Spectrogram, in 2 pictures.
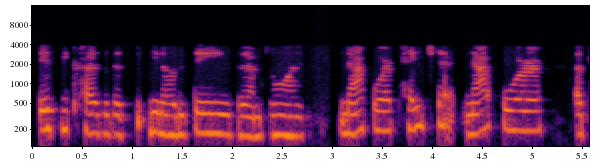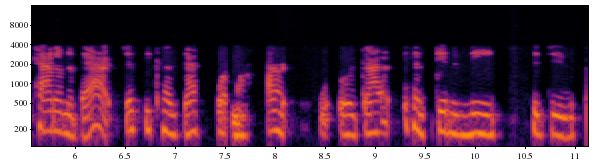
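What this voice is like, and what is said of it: Slightly hoarse voice. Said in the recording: “my voice is a little hoarse this morning”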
